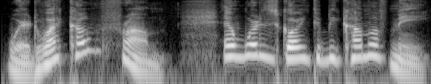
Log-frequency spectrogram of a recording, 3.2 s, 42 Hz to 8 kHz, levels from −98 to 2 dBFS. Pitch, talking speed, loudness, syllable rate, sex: 185 Hz, 240 wpm, -17 LUFS, 5.9 syllables/s, male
